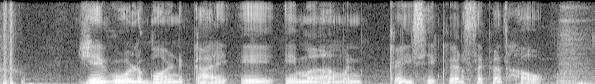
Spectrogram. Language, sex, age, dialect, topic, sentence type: Chhattisgarhi, male, 60-100, Western/Budati/Khatahi, banking, question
